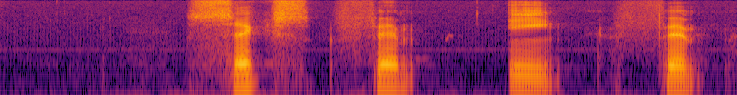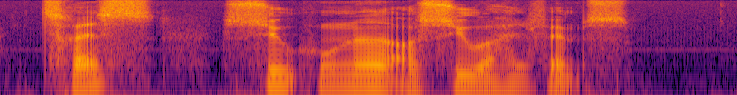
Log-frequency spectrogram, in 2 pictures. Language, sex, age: Danish, male, 27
